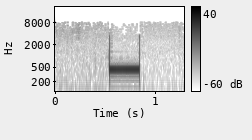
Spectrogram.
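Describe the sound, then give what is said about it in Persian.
Telephone busy tone after a listener's call is cut off: a single short, steady mid-pitched beep with a sharp start and stop, alone over near silence. “من هم میفهمم که شنونده تماس قطع میشه”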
